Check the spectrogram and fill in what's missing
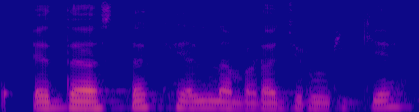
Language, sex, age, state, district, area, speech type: Dogri, male, 30-45, Jammu and Kashmir, Udhampur, rural, spontaneous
